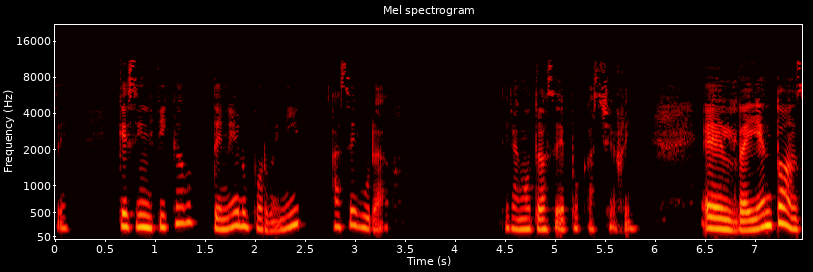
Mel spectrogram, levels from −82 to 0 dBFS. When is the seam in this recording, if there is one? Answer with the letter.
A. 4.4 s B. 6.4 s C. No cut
C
